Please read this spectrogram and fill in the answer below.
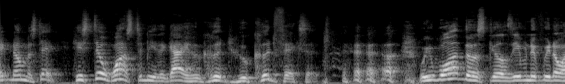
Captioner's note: laughing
